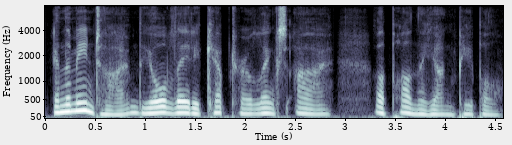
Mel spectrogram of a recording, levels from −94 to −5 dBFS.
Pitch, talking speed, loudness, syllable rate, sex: 135 Hz, 195 wpm, -16 LUFS, 4.6 syllables/s, male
